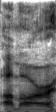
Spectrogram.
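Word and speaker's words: Amr: Amu? A-M-U? No, R. A-M-R. A-M-R. Amar? Yes. Yes, Amar. Yes, Amar. Okay, Amar. Okay, Professor Amar.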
